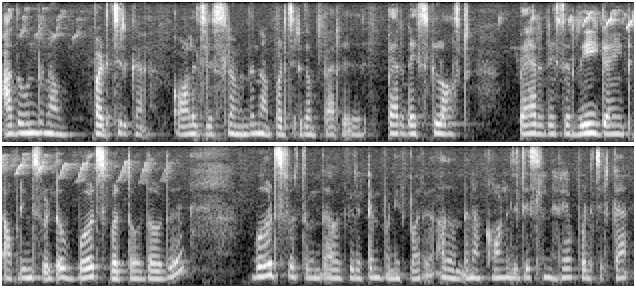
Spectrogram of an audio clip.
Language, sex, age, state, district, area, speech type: Tamil, female, 30-45, Tamil Nadu, Kallakurichi, urban, spontaneous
